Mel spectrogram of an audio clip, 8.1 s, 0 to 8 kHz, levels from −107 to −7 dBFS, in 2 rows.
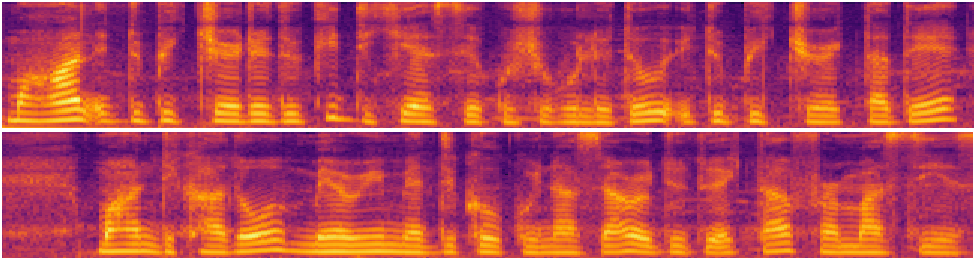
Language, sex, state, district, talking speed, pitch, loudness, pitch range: Nagamese, female, Nagaland, Dimapur, 200 wpm, 165 Hz, -21 LUFS, 155-180 Hz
